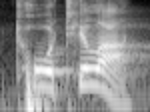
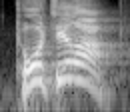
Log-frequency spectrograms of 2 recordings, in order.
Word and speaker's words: tortilla: pancakes get bitches bro can't even pronounce tortillas because there's two elves genius tortilla tortilla okay that one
